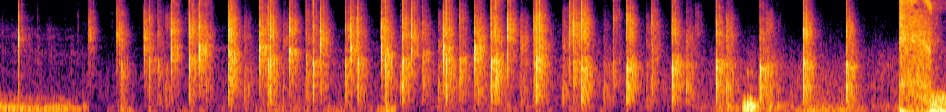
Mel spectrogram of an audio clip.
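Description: Loud, sharp hand claps repeat in a quick, slightly uneven rhythm for about seven seconds, sounding like a small group applauding, with no one talking.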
